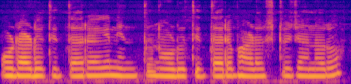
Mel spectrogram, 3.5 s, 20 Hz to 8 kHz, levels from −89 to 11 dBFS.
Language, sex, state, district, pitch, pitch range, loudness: Kannada, female, Karnataka, Bidar, 225 Hz, 220-230 Hz, -15 LUFS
